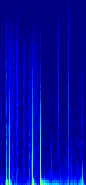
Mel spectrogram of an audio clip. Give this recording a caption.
The sound of a stylus hitting the surface of a record, and then fitting into the groove.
